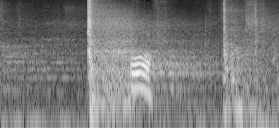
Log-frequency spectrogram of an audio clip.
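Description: A Renault Toros car door is slammed shut twice, with two sharp, loud thumps about a second and a half apart, close by, and a man exclaims between them.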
